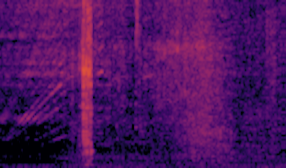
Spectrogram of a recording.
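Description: Faint rustling of camouflage clothing and handling of the camera held against it, with one sharp click about two-thirds of a second in.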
